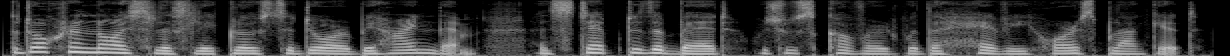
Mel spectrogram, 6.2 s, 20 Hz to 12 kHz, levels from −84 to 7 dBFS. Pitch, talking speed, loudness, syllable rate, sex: 180 Hz, 205 wpm, -18 LUFS, 6.0 syllables/s, female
